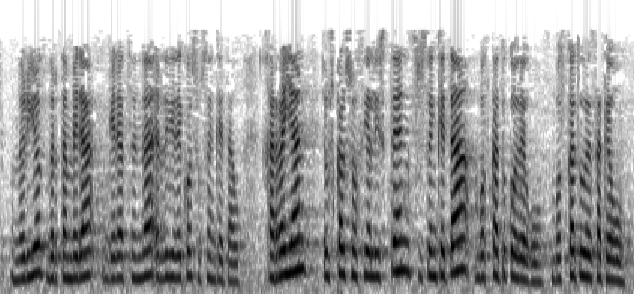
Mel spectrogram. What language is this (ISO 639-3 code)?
eus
